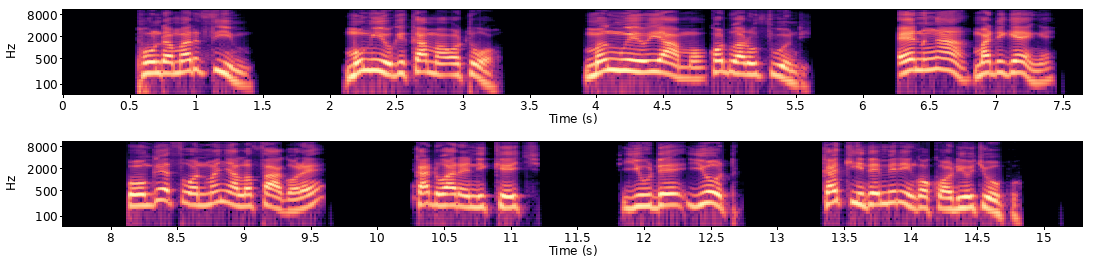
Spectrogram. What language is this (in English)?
Luo (Kenya and Tanzania)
